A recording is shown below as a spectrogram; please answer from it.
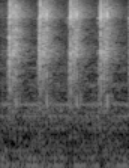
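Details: Low-level shockwave therapy device treating a chronically painful right ankle with MRI-confirmed partial tear of a lateral ankle tendon; rapid rhythmic mechanical clicking bursts about four a second.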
